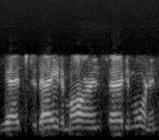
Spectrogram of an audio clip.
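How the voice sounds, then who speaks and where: This chatty magician and comedian has a high, level voice and races along during a casual phone interview from his car. He's on a cell phone, and the tinny line with faint noise makes him sound muffled, as if talking through a tube, with a dry recording.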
